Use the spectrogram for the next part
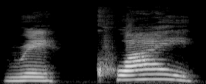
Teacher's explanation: the main stress here in this word is the second syllable, not the first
